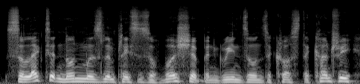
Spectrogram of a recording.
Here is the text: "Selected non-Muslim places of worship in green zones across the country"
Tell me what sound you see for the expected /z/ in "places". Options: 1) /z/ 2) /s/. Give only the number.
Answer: 1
